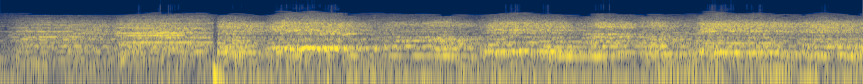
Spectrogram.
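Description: A choir singing slow, sustained chords as background music, each held chord giving way to the next every second or so.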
